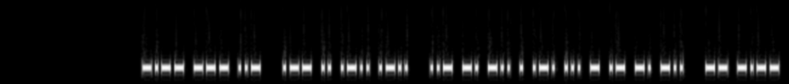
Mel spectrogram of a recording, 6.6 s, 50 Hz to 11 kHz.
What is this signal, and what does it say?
Morse code, heard as a keyed tone, about 48 wpm, 700 Hz. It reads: YOU WILL UNDERSTAND MY
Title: Sentences from Top 1600 Words 45wpm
